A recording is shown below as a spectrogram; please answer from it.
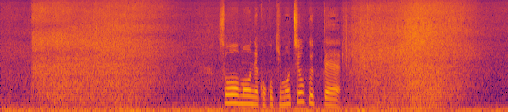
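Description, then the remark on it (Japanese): Steady ocean surf washes and breaks on the beach of the Shonan coast in Japan, a broad rushing roar with a swell near the end, while a woman talks briefly over it in the middle. “ただいま湘南の海岸から波の音をお届けしております”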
